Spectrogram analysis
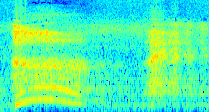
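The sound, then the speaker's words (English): A sharp, voiced gasp drawn in deliberately as a demonstration of emotional breathing, its whistling pitch rising and then falling, followed by a softer, breathy exhale near the end. “If I breathe in a specific way, like,”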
